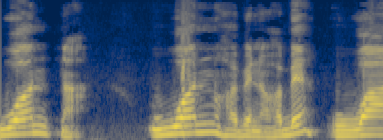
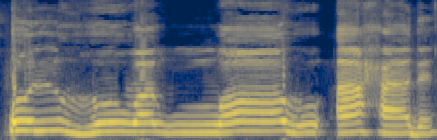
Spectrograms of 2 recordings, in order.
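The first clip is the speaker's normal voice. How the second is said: higher, slow held recitation; Quran recitation; 4 semitones higher, slower than usual. Shown as a demonstration. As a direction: chant the verse with long level vowels. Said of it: "আবার".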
